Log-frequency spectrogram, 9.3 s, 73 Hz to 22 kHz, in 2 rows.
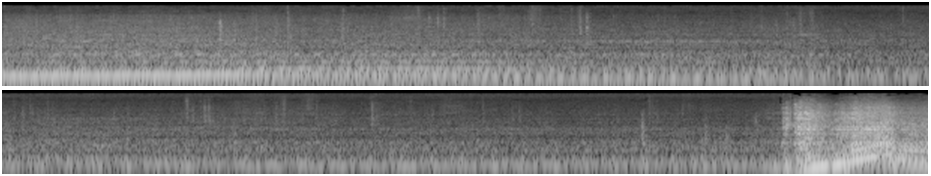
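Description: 1988 Ford Mustang GT's 302 (5.0-litre) V8, with no exhaust past the catalytic converters, heard from inside the car: a steady engine note that eases off and quietens over the first few seconds. Near the end it revs hard, loud and rising quickly in pitch under acceleration.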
